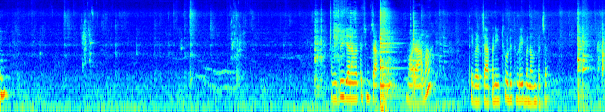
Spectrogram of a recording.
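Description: A metal ladle stirring a thick mixture in a metal pan, with a few faint clinks and knocks against the pan in the first half. From about halfway in, a person talks over it.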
